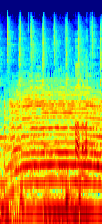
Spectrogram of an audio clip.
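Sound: cow mooing sound effect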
